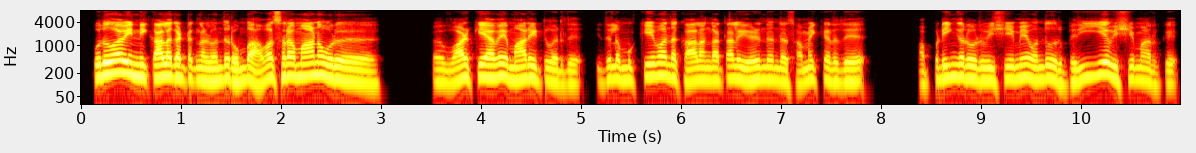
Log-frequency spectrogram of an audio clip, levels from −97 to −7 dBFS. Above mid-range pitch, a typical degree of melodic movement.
No: medium, 150 Hz; average, 3.5 semitones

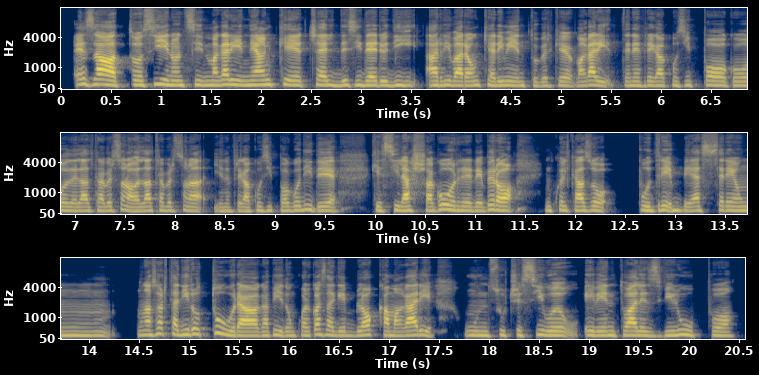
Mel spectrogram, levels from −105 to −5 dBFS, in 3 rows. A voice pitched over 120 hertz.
Yes: medium, 185 Hz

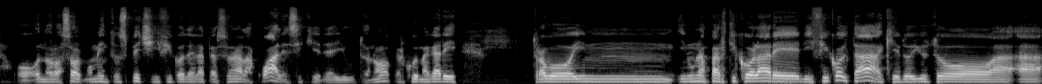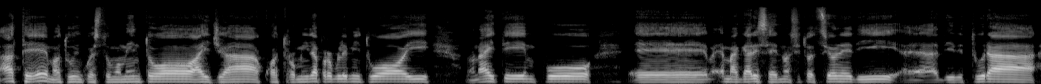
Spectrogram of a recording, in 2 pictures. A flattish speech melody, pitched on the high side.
No: narrow, 2.1 semitones; low, 125 Hz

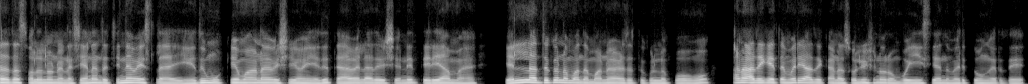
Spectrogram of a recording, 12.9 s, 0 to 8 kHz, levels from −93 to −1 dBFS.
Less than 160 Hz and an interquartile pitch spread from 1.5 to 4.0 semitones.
Yes: medium, 140 Hz; average, 3.1 semitones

